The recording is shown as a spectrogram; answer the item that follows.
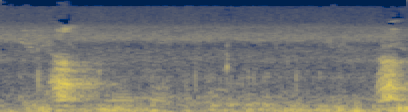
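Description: Two short barks, about a second and a half apart, over a low rumble from the moving bicycle.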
